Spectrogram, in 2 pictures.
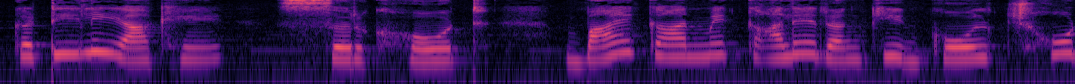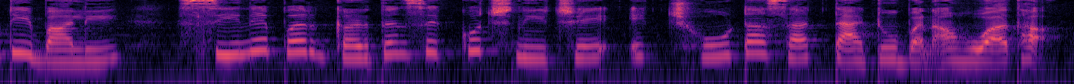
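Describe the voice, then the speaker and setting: A woman reads an audiobook with expressive storytelling. Her voice sits high and bright. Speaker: narrator. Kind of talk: scripted audiobook narration.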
